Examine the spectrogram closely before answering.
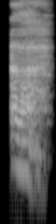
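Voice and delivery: low, soft effort grunt; strained grunt. Real, not acted. Straining on thick frozen bands.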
